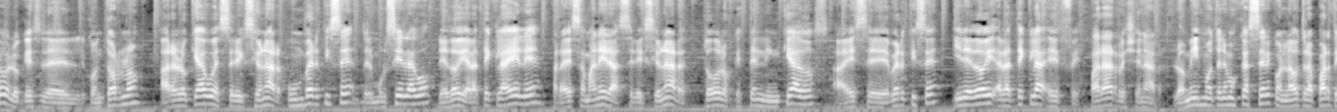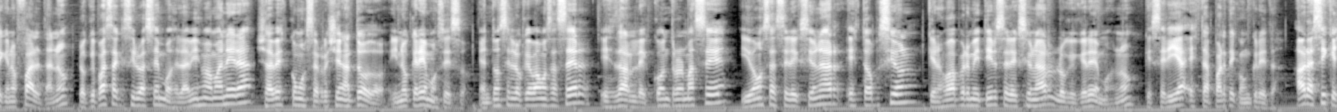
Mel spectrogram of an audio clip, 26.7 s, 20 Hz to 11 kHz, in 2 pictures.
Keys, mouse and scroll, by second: 4.5 click, 5.7 l, 11.0 f, 12.4 Tab, 14.2 l, 16.3 f, 18.3 super+z, 18.7 super+z, 20.8 ctrl+e.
